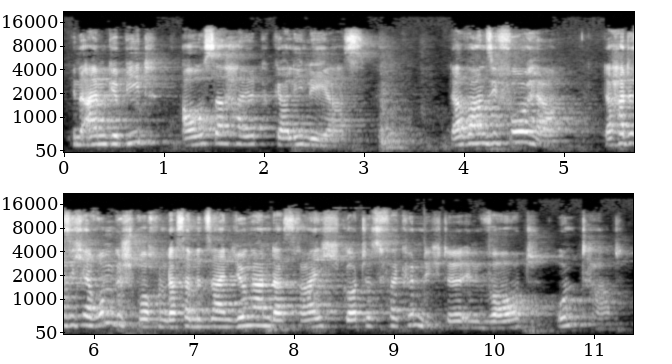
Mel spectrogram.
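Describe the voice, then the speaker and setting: Female pastor, higher voice, measured sermon delivery, distant mic, echoey church. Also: a bit bright. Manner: slow, measured preaching with rhetorical questions.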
